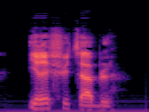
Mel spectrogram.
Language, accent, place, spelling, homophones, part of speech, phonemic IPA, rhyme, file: French, France, Lyon, irréfutable, irréfutables, adjective, /i.ʁe.fy.tabl/, -abl, LL-Q150 (fra)-irréfutable.wav
- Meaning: incontrovertible, irrefutable (undeniable, unable to be disproved)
